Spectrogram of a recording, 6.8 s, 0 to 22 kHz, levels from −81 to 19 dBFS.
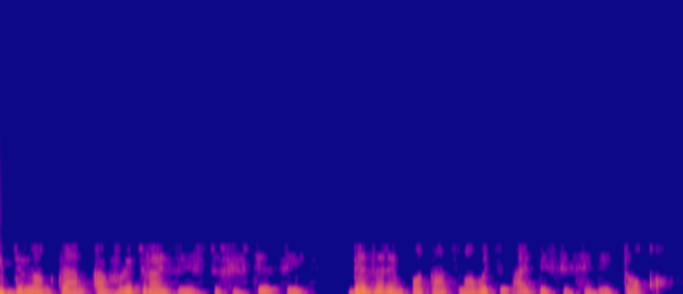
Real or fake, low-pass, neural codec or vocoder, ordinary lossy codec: real; 3.6 kHz; none; none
